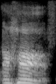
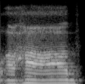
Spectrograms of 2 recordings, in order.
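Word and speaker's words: אהב: out of our word ahav okay remember there is no letter V in the Hebrew language this is a pronunciation it's really a b okay so Ahab okay out of this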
